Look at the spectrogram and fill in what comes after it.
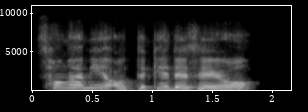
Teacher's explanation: The yo goes up again because it's a question.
